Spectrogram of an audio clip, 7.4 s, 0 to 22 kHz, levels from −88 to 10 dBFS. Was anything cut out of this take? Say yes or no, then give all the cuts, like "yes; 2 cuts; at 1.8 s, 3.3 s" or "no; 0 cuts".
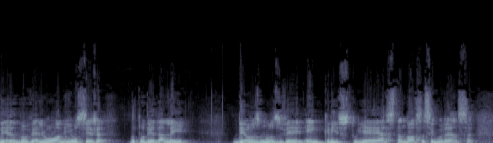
no; 0 cuts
